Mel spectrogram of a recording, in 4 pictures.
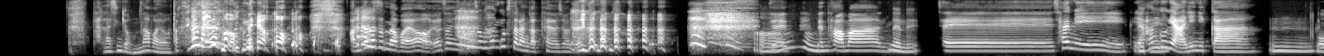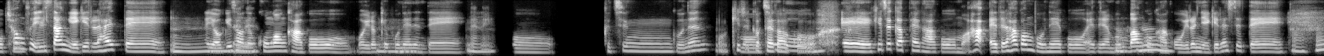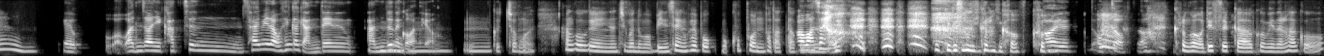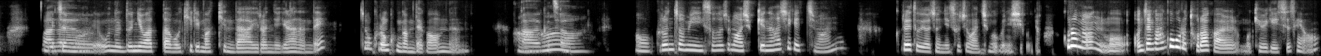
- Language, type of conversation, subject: Korean, advice, 멀리 이사한 뒤에도 가족과 친한 친구들과 어떻게 계속 연락하며 관계를 유지할 수 있을까요?
- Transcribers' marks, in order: teeth sucking; tapping; laugh; laughing while speaking: "딱 생각나는 건 없네요"; laugh; laugh; drawn out: "제"; laugh; laugh; laughing while speaking: "외국에서는 그런 거 없고"; laugh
